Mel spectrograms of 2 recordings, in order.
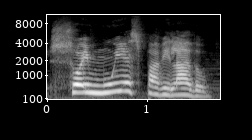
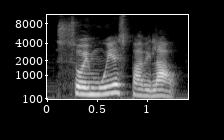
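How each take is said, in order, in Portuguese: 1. O som do d é pronunciado por completo. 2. O som do d é omitido. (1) "pronuncia el D completo" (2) "si yo digo en andaluz... La D se lo come"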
